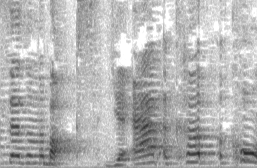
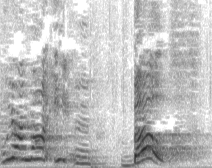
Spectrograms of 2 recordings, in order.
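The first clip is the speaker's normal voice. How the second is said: raised, higher mock-stern mom; scolding the children; 7 semitones higher, 4 dB louder than usual. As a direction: warn the kids firmly. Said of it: "I was like".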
